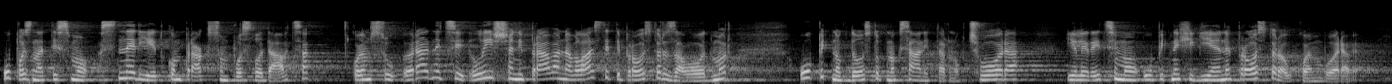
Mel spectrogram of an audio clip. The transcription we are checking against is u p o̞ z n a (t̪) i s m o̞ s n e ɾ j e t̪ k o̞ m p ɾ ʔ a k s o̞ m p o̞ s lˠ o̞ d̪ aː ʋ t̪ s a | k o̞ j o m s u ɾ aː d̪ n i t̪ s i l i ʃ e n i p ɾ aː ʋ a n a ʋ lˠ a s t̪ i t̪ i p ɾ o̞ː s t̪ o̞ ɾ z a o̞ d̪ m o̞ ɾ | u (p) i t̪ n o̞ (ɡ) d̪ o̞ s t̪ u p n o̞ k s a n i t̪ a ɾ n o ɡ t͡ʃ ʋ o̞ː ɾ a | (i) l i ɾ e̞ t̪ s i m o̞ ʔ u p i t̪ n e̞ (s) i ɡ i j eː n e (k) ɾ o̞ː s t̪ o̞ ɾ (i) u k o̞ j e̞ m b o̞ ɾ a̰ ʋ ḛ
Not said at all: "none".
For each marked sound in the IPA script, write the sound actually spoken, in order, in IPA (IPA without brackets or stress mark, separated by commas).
t̪, p, ɡ, i, x, p, a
